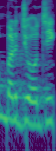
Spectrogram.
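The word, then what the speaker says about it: bourgeoisie: और the upper class को बरजोजी कहा जाता है। क्या कहा जाता है? अपर क्लास को। ये इंपॉर्टेंट स्पेलिंग है, इसको ये मतलब इंपॉर्टेंट फॉरेन एक्सप्रेशन है, इसको भी याद रखिएगा।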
